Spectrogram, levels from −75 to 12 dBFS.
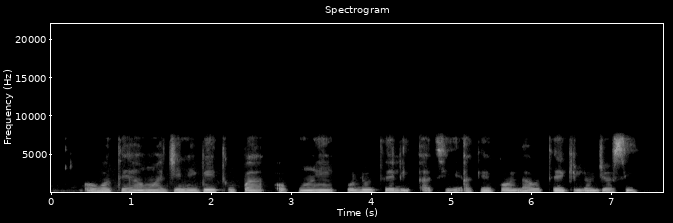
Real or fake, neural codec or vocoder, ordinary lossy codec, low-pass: real; none; Opus, 16 kbps; 7.2 kHz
